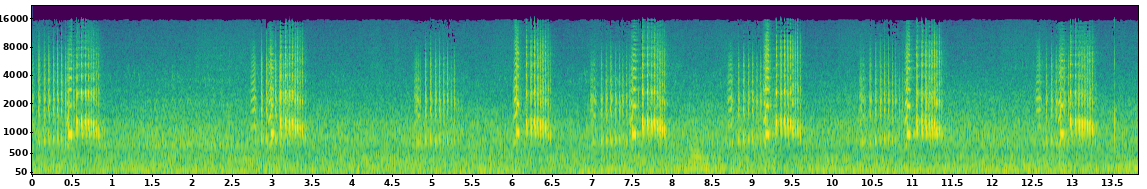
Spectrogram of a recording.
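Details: A crane at Potter's Marsh in Alaska calling, apparently to its mate: short rolling, trumpeting rattles about half a second long, given every one to two seconds with pauses, over constant low background noise.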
